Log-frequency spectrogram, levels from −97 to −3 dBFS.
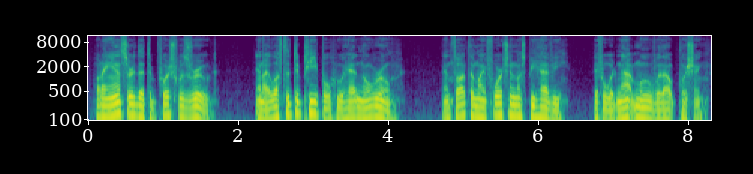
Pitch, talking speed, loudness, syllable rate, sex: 100 Hz, 240 wpm, -17 LUFS, 6.0 syllables/s, male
